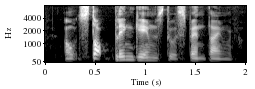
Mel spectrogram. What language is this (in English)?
English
